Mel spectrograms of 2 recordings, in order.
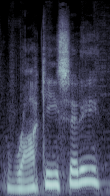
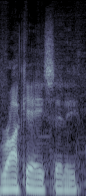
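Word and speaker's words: Rockay City: So I assumed it was called Crime Boss Rocky City, but no, it's actually called Rock A City.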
